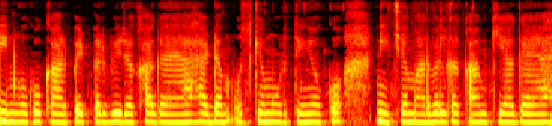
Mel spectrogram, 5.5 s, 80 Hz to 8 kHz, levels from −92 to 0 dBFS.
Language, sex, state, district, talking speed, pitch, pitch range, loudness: Hindi, female, Maharashtra, Washim, 205 wpm, 195 Hz, 195-200 Hz, -21 LUFS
